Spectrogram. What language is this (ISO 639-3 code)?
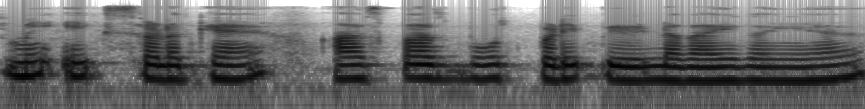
hin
